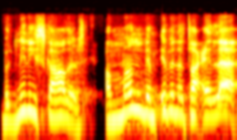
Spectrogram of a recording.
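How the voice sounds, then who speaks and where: Lively intonation marks this fairly slow delivery. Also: man. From United States. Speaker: Islamic teacher. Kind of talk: religious lecture; storytelling. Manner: animated.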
